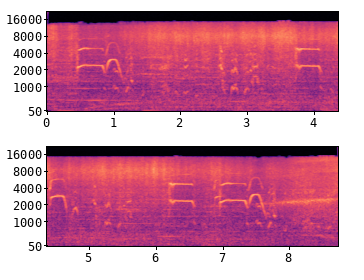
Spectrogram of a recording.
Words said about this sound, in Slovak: Pred nami je rieka!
